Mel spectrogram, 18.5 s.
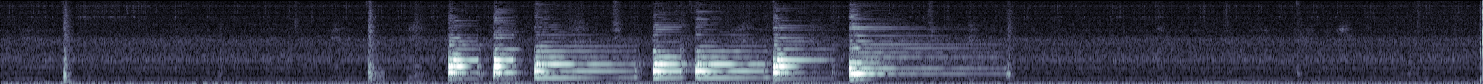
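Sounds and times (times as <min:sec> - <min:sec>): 
banjo playing blues: 0:05.6 - 0:12.6.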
